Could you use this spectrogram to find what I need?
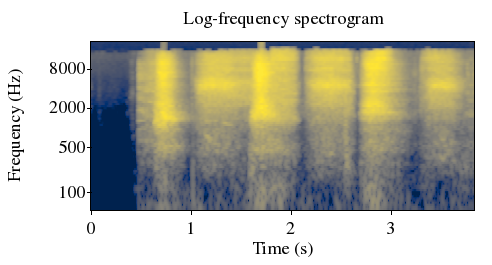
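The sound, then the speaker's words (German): Heavy, forceful breathing during a guided breathing exercise: a rapid series of loud, rushing breaths in an uneven rhythm of strong surges. No speech is heard. “Ganz kurz entspannen. Ein- und ausatmen, dann machen wir noch eine dritte Runde.”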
